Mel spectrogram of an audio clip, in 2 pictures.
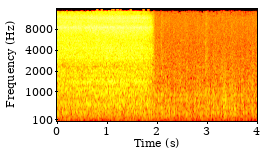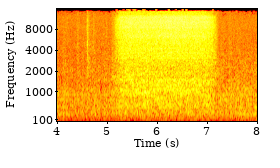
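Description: Vaping on a Fishbone dripping atomizer: two long airy hisses of about two seconds each, one at the start and one about five seconds in. They come from drawing air through the dripper's wide air holes and blowing out a big vapour cloud.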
